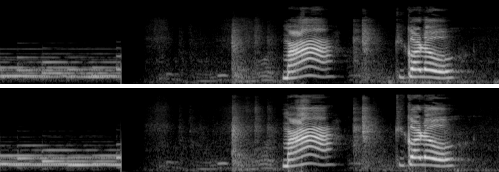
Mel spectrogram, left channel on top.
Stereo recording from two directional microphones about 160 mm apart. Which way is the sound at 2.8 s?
5° left (ahead or behind).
